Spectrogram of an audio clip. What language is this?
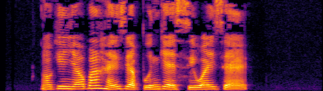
Cantonese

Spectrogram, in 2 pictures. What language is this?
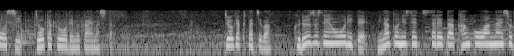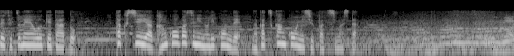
Japanese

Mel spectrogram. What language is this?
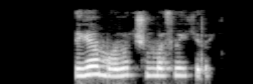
Uzbek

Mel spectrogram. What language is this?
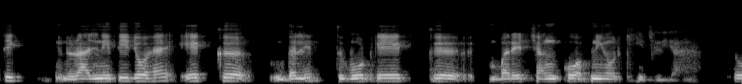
Hindi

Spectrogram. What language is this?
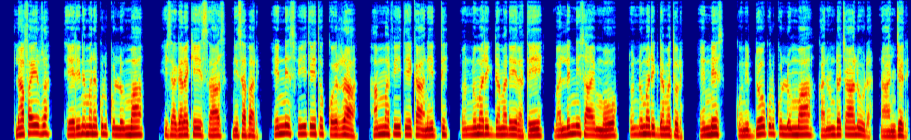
Oromo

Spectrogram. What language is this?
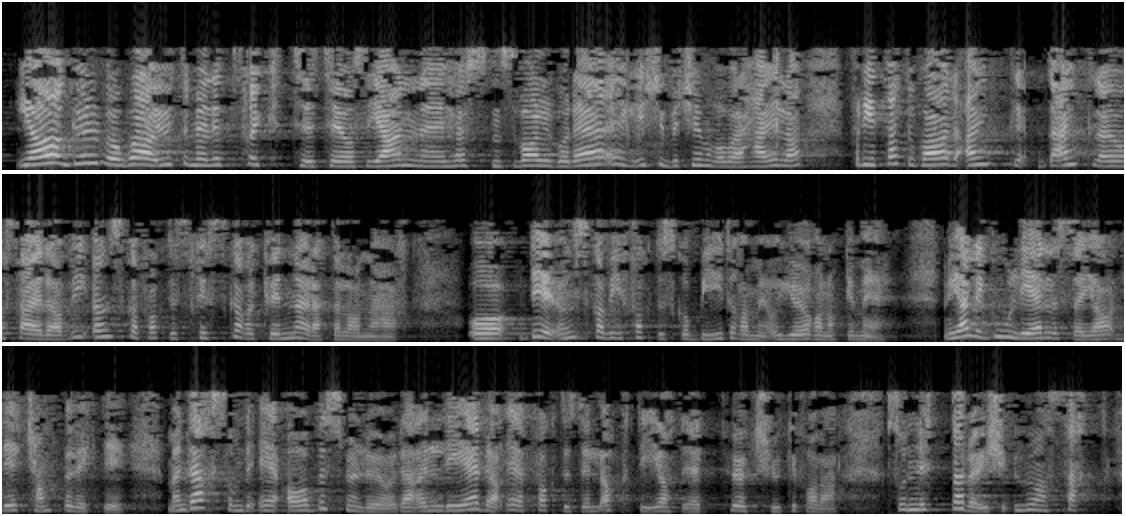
Norwegian Nynorsk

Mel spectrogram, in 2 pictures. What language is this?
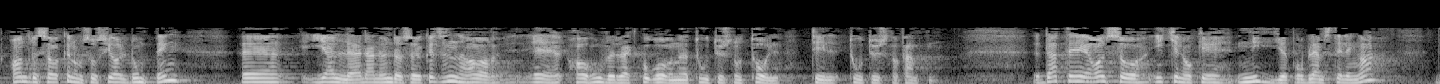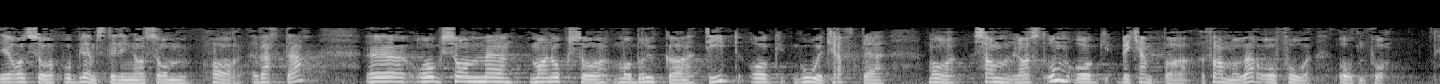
Norwegian Nynorsk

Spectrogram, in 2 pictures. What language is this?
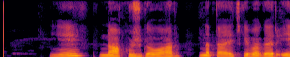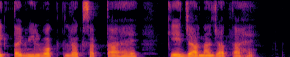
Urdu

